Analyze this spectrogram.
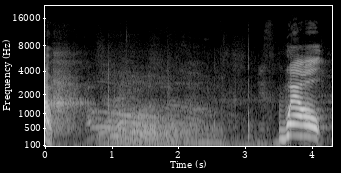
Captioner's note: audience exclaiming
